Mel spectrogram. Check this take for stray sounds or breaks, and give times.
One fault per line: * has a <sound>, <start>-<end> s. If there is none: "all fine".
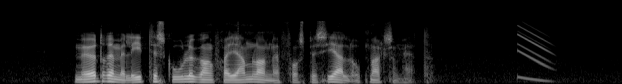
* has a chirp, 5.2-5.6 s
